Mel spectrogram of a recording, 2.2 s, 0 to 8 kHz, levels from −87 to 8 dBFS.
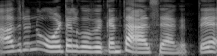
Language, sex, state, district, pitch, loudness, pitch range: Kannada, female, Karnataka, Shimoga, 255 Hz, -18 LUFS, 235-280 Hz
